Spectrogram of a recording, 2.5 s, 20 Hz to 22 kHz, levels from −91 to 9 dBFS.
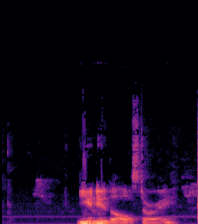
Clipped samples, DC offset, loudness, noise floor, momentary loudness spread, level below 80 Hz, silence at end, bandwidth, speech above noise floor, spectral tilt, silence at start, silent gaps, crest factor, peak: under 0.1%; under 0.1%; -16 LUFS; -54 dBFS; 15 LU; -52 dBFS; 0.3 s; 10 kHz; 38 dB; -7 dB/octave; 0.95 s; none; 18 dB; 0 dBFS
